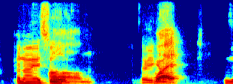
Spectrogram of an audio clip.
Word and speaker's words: Penei Sewell: Because I don't want to butcher the name. Penei Sewell. There you What? go. Is it Penei Sewell?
